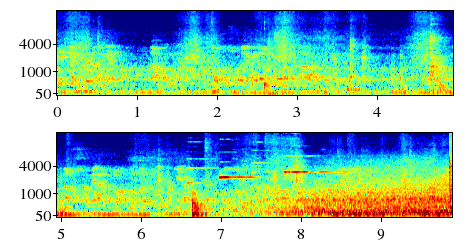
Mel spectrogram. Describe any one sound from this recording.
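Cabinet doors click and thud as they are swung open and shut.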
